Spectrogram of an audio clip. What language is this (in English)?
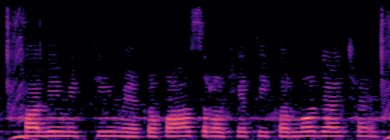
Maithili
